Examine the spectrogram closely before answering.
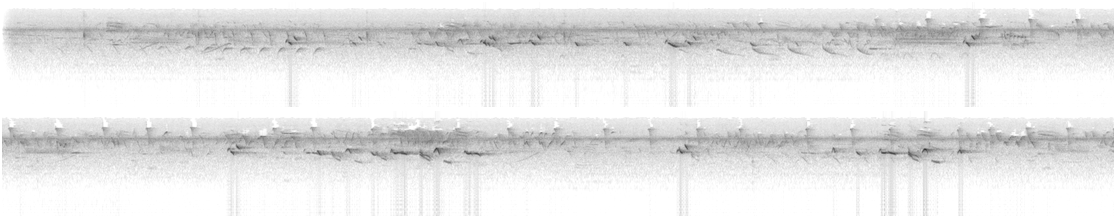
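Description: Small birds singing: many short chirps, quick downward sweeps and trills, in bouts all through, over a steady high-pitched buzz.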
